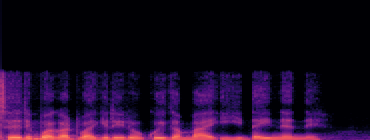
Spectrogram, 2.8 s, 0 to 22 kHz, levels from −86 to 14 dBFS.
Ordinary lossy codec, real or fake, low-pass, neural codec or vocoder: none; fake; 10.8 kHz; codec, 24 kHz, 0.5 kbps, DualCodec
